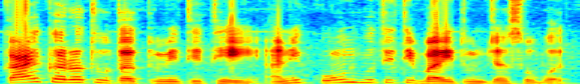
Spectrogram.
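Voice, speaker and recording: A woman's voice: medium pitch, expressive, quick pace, bright, forceful tone. A woman voicing an upset middle-aged wife and mother who pleads with and confronts her husband. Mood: upset pleading.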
